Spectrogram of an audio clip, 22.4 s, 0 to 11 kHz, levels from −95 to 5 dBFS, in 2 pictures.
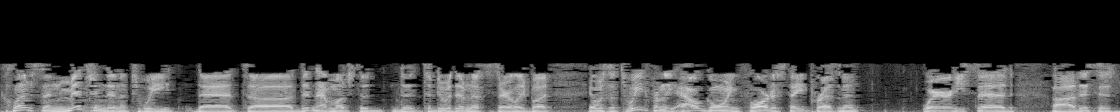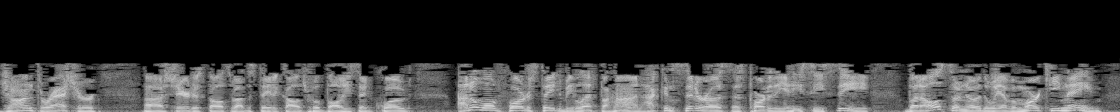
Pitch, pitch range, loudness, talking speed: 120 Hz, 105-135 Hz, -15 LUFS, 200 wpm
